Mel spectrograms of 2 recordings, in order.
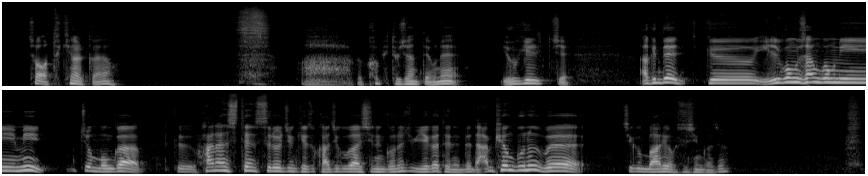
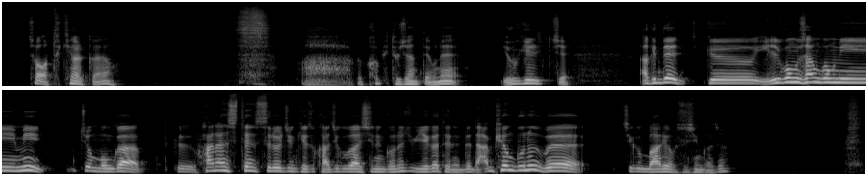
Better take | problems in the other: second | hiss; faint; from 5 s on; 30 dB below the speech

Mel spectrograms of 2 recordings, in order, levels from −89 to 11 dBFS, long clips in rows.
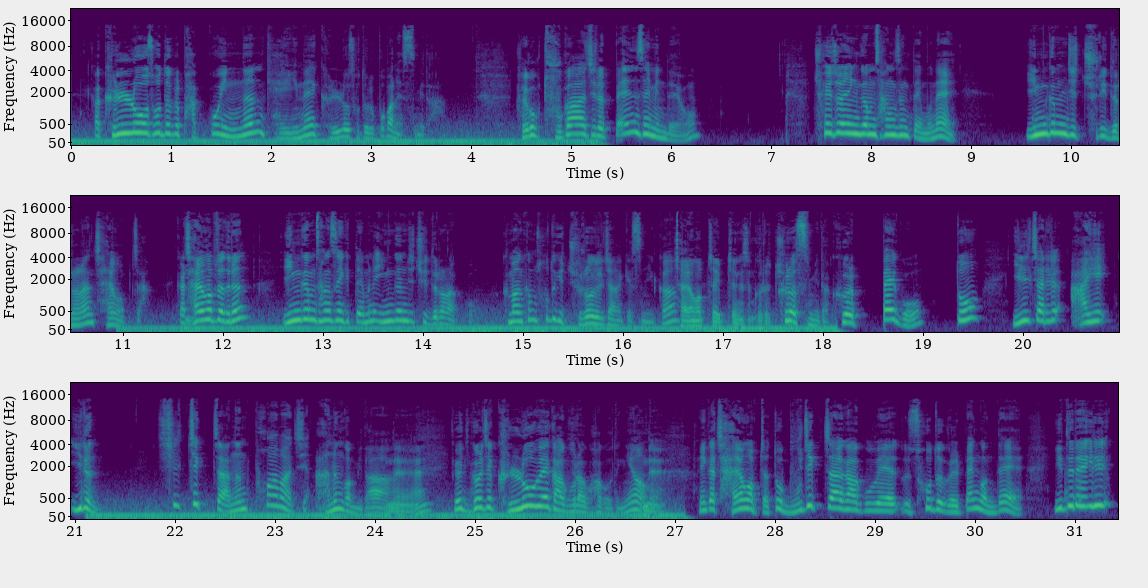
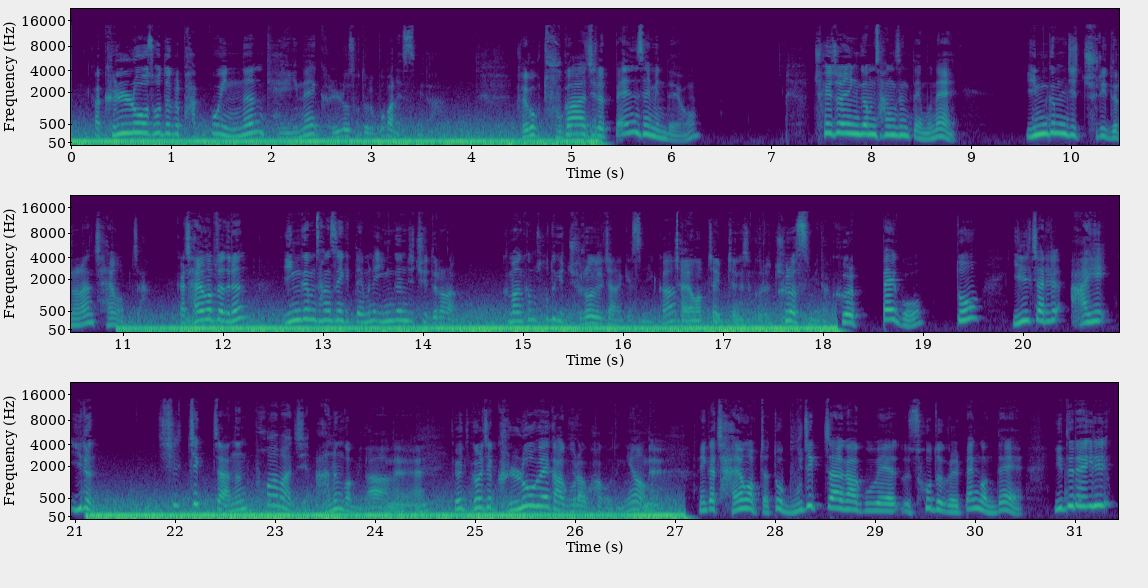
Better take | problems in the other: first | low rumble; loud; until 5.5 s, from 11 to 18 s and from 21 to 27 s; 10 dB below the speech; faint in the first

